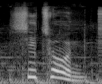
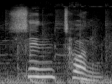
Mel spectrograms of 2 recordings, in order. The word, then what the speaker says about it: 신촌: Your pronunciation was off. 시촌. Nope. 종합운동. No. No. You're on the right track. It's just the wrong pronunciation. 신촌. Correct.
